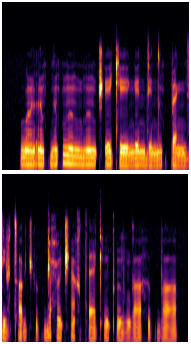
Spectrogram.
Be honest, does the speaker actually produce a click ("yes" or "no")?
no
